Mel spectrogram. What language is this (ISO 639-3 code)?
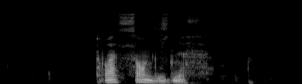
fra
